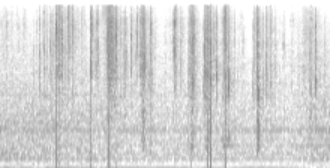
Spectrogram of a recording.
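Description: A trading-card pack wrapper being torn open and handled: a run of crinkling, crackling rustles with a few sharp clicks, starting about a second in and dying down near the end.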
